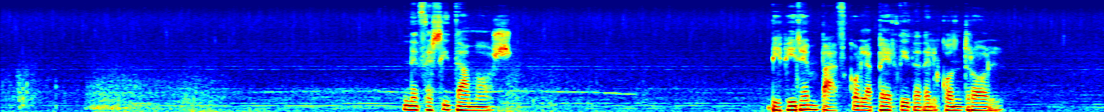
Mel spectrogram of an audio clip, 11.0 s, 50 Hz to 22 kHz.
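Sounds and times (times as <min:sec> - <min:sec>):
thunder rumbling in a summer storm: 0:00.0 - 0:10.2
steady downpour of rain in a summer storm: 0:00.0 - 0:11.0
speech: 0:04.0 - 0:05.2, 0:07.7 - 0:10.1.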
